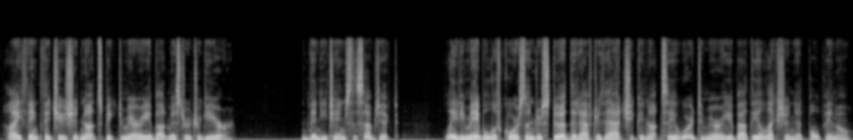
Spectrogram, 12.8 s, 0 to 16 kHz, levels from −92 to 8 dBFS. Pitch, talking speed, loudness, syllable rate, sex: 190 Hz, 180 wpm, -17 LUFS, 5.1 syllables/s, female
